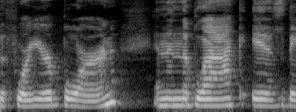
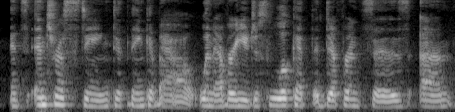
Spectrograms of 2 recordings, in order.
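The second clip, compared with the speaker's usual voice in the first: ordinary talk, nothing marked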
